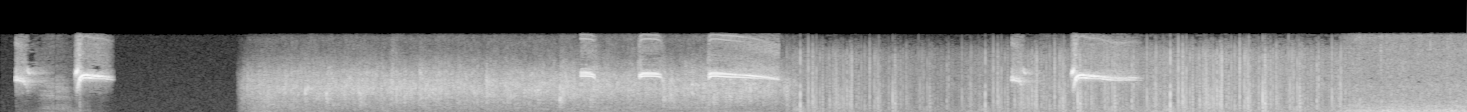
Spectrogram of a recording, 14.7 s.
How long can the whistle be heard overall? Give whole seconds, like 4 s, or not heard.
4 s.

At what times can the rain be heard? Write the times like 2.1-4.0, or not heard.
2.4-14.6.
